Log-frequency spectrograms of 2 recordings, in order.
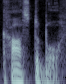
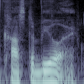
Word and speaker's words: Costabile: He's like, it's pronounced Costable, he said. I always thought it was Costabile.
